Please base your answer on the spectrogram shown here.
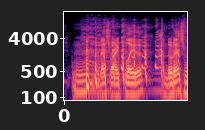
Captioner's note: Hasan laughs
